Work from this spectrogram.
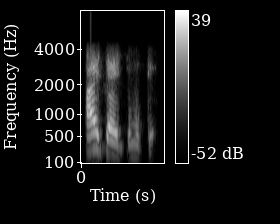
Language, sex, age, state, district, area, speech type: Kannada, female, 60+, Karnataka, Uttara Kannada, rural, conversation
